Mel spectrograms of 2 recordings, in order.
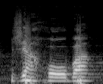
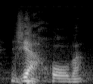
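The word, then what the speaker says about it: Jehová: del tetra grama y de la inserción de las de las vocales la y dejaron ahí no se puso porque para ellos la jota es una consonante por eso es que solamente se pusieron estas vocales y dio como resultado la palabra ya jova sin embargo cuando ellos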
